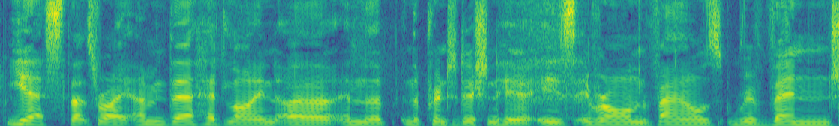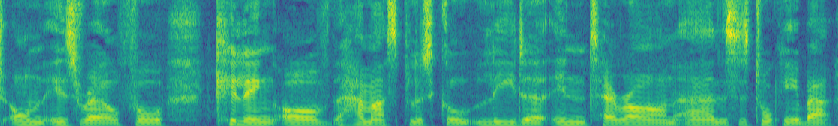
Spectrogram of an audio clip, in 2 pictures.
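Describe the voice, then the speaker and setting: Calm woman journalist in a dry studio. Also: fairly low pitch, moderate pace, no room sound. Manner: calm, even reading and commenting. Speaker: political journalist, studio guest. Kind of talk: newspaper review on radio. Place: radio studio.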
